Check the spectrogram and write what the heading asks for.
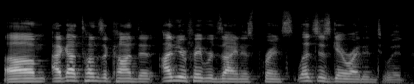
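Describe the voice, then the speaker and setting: A political commentary host runs his own channel, mocking news clips with sarcastic remarks and frequent laughter and swearing. His voice is medium in pitch, fairly bright, and a little fast.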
